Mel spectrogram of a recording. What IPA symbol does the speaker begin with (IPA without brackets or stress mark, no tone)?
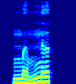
m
